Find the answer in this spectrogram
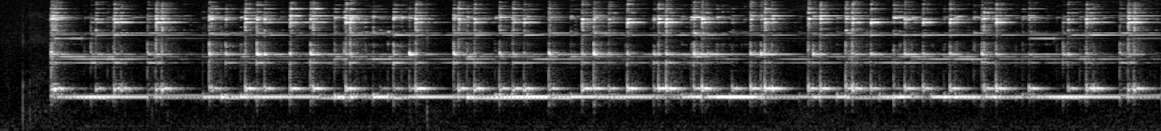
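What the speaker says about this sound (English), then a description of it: "You have La Cucaracha, which is a really popular song." A Trek BellBeats electronic bike bell plays La Cucaracha as a bright, quick, repeating jingly tune, loud and close, looping through several phrases without pause.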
